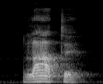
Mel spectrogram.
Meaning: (adjective) inflection of laat: 1. masculine/feminine singular attributive 2. definite neuter singular attributive 3. plural attributive; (verb) singular present subjunctive of laten
- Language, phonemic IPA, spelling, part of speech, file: Dutch, /ˈlaːtə/, late, adjective / verb, Nl-late.ogg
